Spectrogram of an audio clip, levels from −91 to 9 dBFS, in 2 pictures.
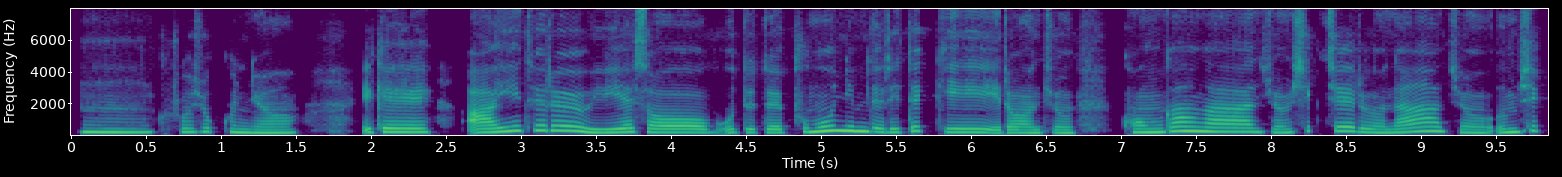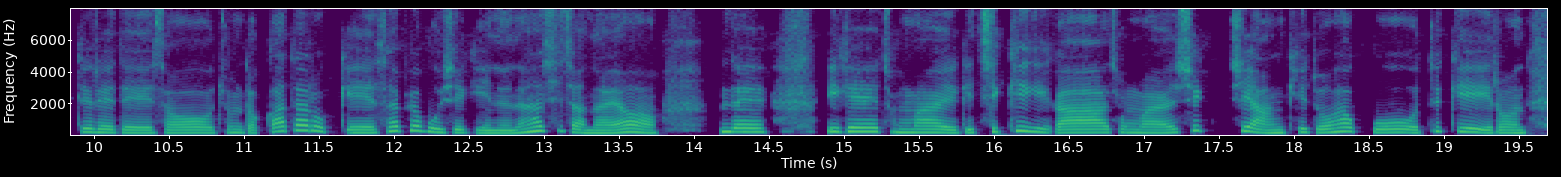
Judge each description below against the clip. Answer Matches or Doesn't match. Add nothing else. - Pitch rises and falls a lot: Doesn't match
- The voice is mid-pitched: Doesn't match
